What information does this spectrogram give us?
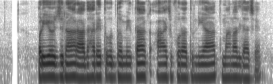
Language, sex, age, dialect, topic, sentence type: Magahi, male, 18-24, Northeastern/Surjapuri, banking, statement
